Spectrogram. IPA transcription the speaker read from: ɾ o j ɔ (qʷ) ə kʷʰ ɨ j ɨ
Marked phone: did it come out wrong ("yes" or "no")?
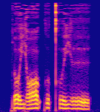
yes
